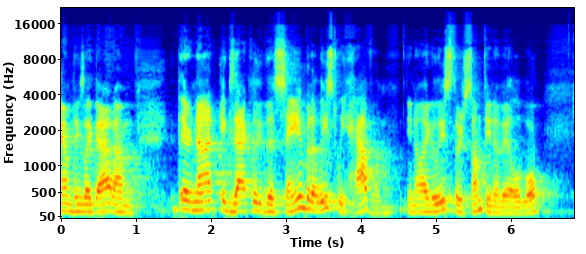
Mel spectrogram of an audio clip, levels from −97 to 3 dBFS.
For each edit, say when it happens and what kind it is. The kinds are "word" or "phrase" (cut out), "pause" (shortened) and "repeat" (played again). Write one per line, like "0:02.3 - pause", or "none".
none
